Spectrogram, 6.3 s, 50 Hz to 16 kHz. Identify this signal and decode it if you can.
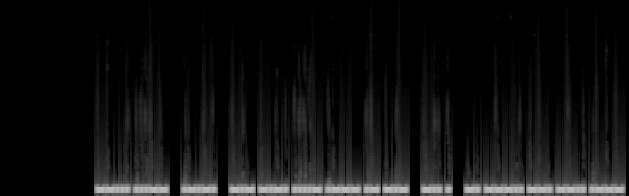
Morse code, heard as a keyed tone, about 53 wpm, 700 Hz. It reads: 73 <AR> KC4JAK DE N8GZJ
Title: Practice QSO - Exchange 4 - Ending - 50wpm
